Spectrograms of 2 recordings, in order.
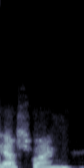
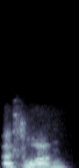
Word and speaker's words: Aswang: let's talk more about the ashang who I pronounced that correctly Aswang Aswang yeah um about you know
